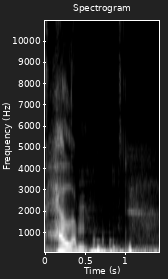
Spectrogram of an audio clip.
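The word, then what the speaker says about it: حلم: far as I know, is pronounced something like helm. However, the S sound is actually not marked at all, and the spelling could literally be transliterated into English as something like HLM.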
